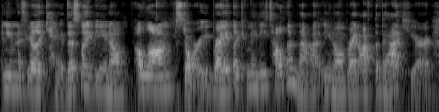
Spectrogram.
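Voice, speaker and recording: Woman, low voice, chatty podcast host, animated, echoey room, a bit off-mic. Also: normal speed. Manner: animated, chatty, many fillers. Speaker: host and coach. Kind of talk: casual conversation. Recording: roomy, distant mic, faint noise.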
